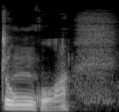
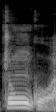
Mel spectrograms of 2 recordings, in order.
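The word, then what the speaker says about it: 中国: If you say 中 high, and then you start saying the 国 at the same height as you ended the 中, then you will have like a 中国, and you have no space left to go up because you're kind of already at the top of your pitch range, right?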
